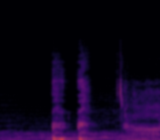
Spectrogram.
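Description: A host clears their throat in two quick, rasping bursts, the second slightly softer, before introducing the teams at an Honor of Kings (王者荣耀) esports grand final, followed by a faint breathy rustle against a quiet background.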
